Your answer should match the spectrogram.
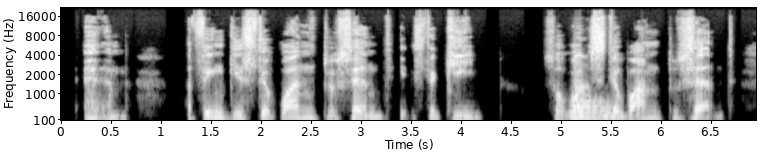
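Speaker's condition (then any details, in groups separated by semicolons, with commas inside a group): Cerebral palsy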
